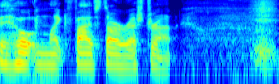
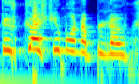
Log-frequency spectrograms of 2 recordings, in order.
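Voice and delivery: much higher, loud put-on child voice; gross child voice; 12 semitones higher, 9 dB louder than usual. Showing his friend the gross child voice he always does, much higher and loud. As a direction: squeak it out like a creepy little kid. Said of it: "child voice thingy".

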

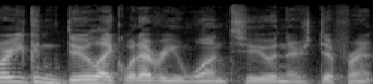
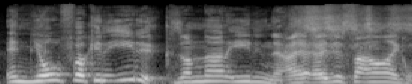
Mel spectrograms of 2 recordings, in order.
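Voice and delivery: louder, higher mock outrage; mock angry; 8 semitones higher, 6 dB louder than usual. Real, not acted. Heated banter over flavors.

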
